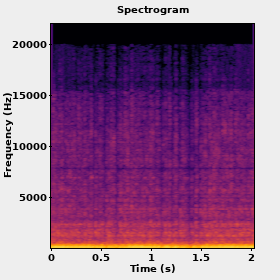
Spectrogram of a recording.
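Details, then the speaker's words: BMW E30 with hard-starting/flooding issue: uneven, lumpy running with clatter and a wavering beat as revved, a flooded engine struggling to clear after a hot start and gradually getting better; gauges wander until warm. "It's trying to clear up. Yeah, it's getting better."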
